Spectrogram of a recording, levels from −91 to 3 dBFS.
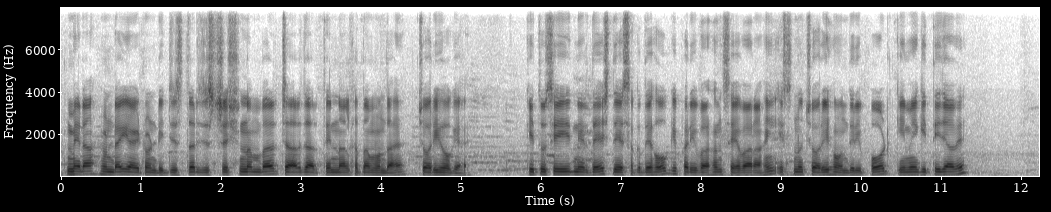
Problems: constant background noise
